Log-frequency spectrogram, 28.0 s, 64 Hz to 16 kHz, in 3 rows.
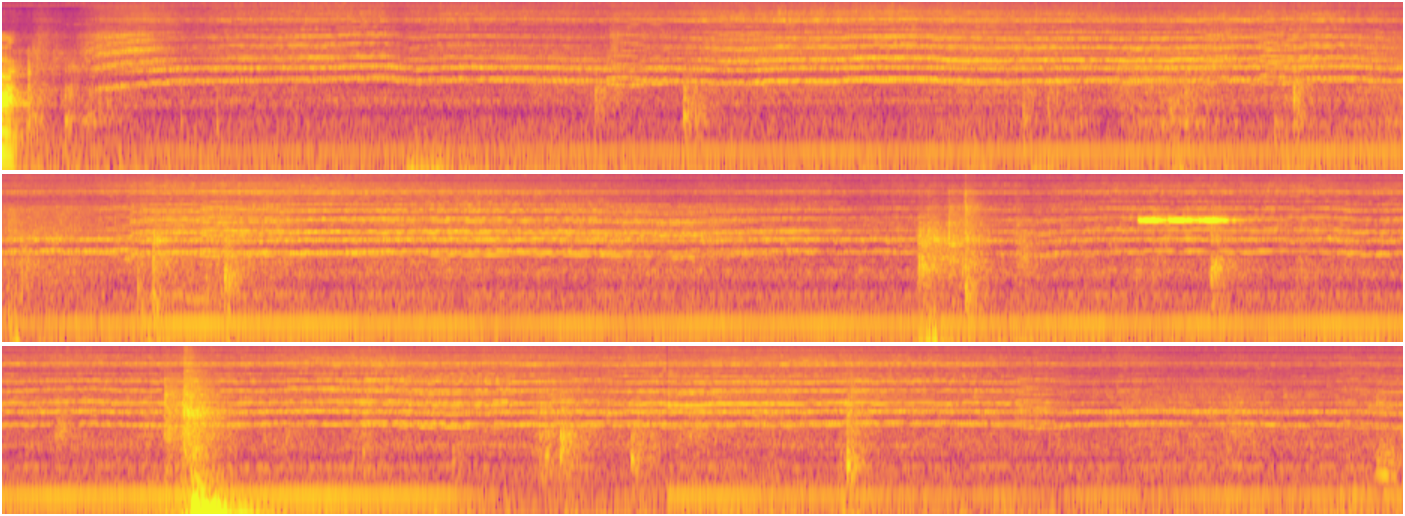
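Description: Tiny brushed motors and propellers of an Estes Proto X micro quadcopter spinning up to a high whine and flying, the pitch wavering up and down with the throttle. A few knocks are heard, the loudest about 20 seconds in, with a brief high beep a little before it.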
